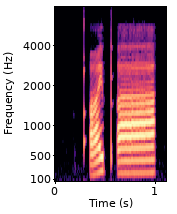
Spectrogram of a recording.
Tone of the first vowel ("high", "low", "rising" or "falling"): rising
